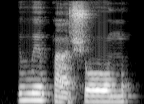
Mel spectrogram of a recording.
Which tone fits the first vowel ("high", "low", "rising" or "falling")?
high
